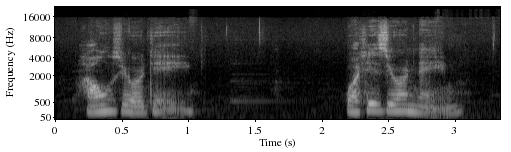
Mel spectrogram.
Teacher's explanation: You see, so your voice fall at the end. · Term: falling intonation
